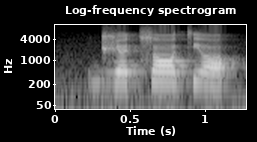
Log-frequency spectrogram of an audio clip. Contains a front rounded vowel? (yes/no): yes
